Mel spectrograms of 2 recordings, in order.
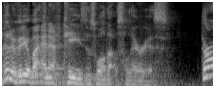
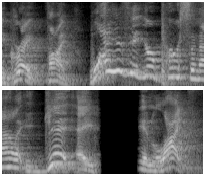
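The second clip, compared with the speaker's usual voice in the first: ordinary talk, nothing marked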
